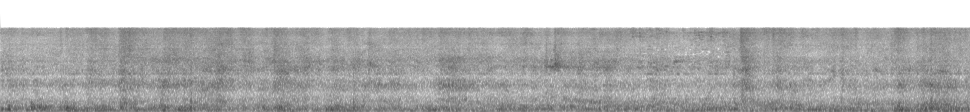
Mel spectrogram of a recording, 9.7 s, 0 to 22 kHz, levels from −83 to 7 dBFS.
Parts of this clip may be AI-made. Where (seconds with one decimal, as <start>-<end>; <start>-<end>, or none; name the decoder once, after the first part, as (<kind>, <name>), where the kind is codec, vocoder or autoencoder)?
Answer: 0.0-6.3 (codec, SNAC); 7.3-9.7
